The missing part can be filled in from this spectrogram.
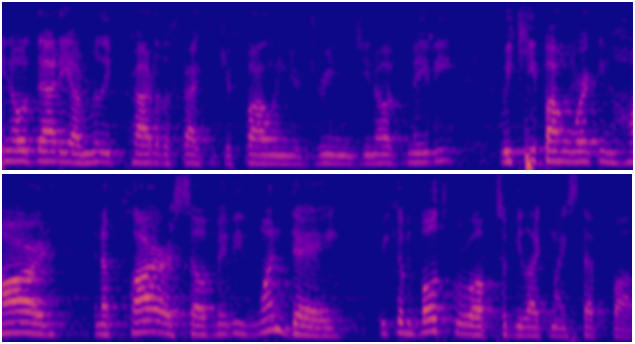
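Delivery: ordinary delivery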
